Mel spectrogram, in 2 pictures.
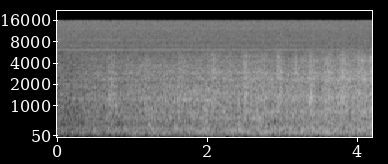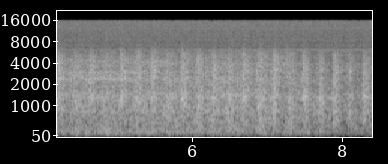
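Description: Railway train rolling along the track, its wheels clacking rapidly over the rail joints, growing louder over the first few seconds.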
